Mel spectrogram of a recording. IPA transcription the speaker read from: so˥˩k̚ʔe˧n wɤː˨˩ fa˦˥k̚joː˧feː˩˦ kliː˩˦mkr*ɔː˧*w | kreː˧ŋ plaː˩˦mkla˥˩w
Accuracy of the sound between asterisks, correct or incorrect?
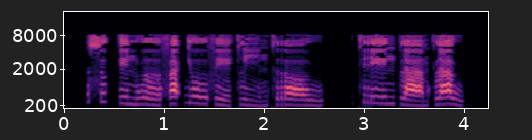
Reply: correct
